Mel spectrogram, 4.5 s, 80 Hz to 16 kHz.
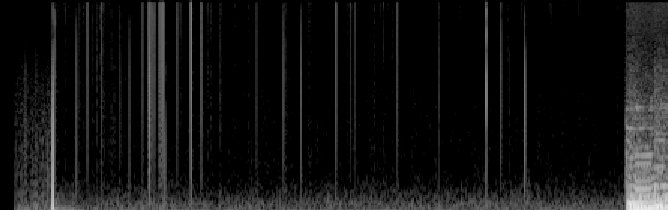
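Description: Vinyl record surface noise in the lead-in groove of a 7-inch single: scattered clicks and pops over a faint hiss and a low hum, with one loud pop near the start.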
